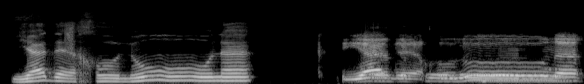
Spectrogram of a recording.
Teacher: দালে কলকলা, আওয়াজ নিচে যাবে, লু এক আলিফ মাদ।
